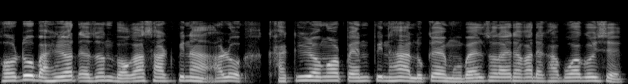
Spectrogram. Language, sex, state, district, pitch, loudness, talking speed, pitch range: Assamese, male, Assam, Hailakandi, 165 Hz, -18 LUFS, 170 wpm, 155-175 Hz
